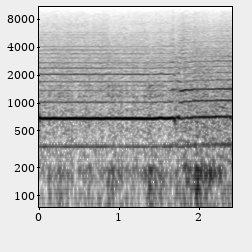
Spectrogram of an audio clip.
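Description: Stadium air horns blowing long, steady blasts over crowd noise as fans celebrate a goal, with a second, higher horn joining near the end.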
